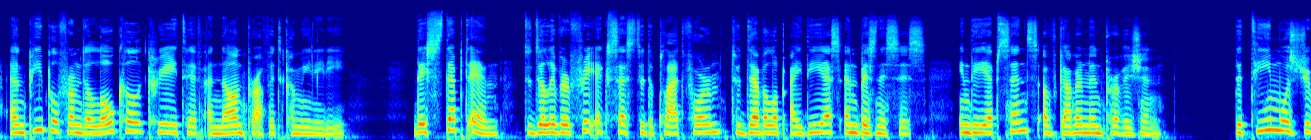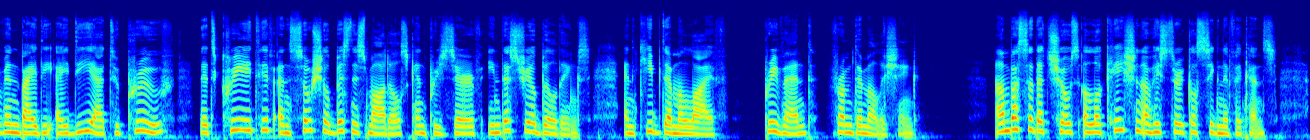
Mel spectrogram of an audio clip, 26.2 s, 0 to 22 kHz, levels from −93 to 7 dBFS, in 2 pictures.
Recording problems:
muffled; slightly; fading above 3 kHz

